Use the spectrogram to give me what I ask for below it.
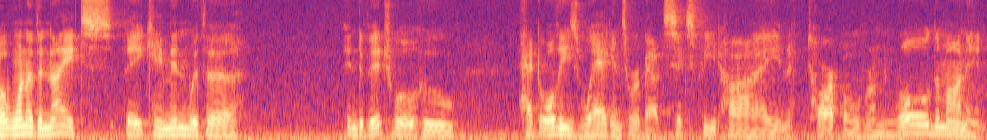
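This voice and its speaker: Speaking at a fairly slow pace with a slight New York accent, a man uses a medium pitch with ordinary variation. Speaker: drum circle leader. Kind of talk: personal story told to an audience.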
